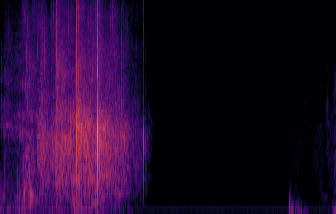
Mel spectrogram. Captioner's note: audience applauds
